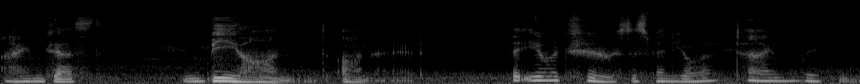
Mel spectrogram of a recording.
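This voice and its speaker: A woman playing a devoted, protective Nordic adventurer wife in an intimate ASMR roleplay, drowsy and tender, breathy and often slipping into a whisper. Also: rumbling low, a little hiss or hum, heavily acted. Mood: drowsy affection. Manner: slow, soft, tender with pauses.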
